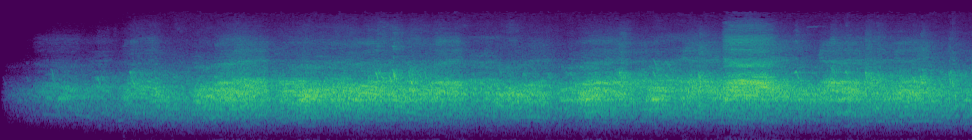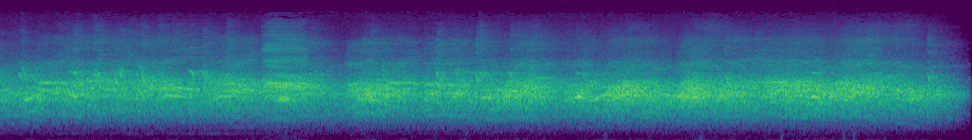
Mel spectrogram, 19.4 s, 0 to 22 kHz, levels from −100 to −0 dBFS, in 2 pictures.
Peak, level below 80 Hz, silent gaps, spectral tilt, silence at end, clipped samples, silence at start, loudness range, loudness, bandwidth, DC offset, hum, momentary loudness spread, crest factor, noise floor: -10 dBFS; under -90 dBFS; none; 5.5 dB/octave; 0.05 s; under 0.1%; 0.35 s; 3 LU; -25 LUFS; 14 kHz; under 0.1%; none; 8 LU; 16 dB; -51 dBFS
